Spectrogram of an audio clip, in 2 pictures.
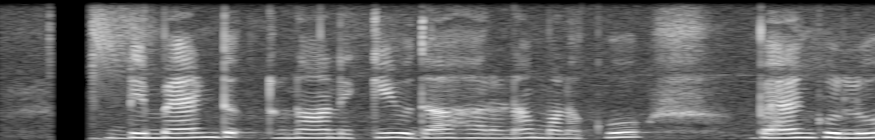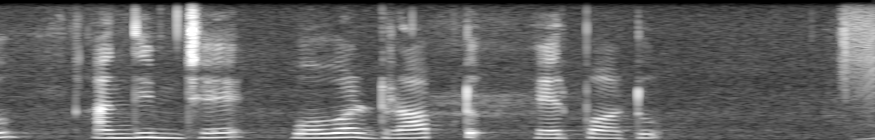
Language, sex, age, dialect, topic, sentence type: Telugu, female, 25-30, Central/Coastal, banking, statement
